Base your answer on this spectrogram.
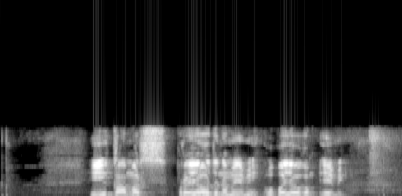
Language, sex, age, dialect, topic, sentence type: Telugu, male, 56-60, Southern, agriculture, question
